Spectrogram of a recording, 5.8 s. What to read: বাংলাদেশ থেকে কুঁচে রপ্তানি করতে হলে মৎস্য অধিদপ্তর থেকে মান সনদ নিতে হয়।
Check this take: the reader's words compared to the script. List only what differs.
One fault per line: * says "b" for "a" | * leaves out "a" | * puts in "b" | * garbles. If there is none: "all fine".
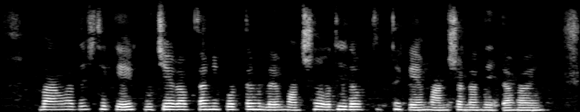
all fine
